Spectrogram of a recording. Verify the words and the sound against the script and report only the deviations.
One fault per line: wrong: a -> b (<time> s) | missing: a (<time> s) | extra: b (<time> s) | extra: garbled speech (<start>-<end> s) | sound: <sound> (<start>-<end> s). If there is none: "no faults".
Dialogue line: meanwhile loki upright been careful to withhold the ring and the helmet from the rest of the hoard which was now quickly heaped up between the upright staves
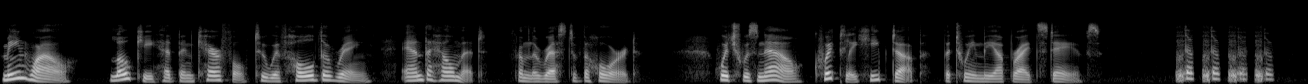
wrong: upright -> had (1.5 s)
sound: laugh (11.8-12.7 s)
